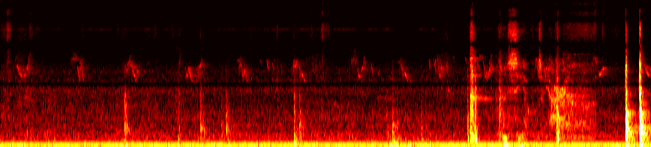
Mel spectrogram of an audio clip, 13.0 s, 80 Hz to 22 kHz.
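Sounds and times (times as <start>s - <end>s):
steady low hum: 0.0s - 13.0s
bird chirping: 7.0s - 12.3s.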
